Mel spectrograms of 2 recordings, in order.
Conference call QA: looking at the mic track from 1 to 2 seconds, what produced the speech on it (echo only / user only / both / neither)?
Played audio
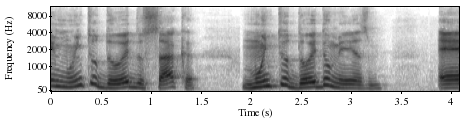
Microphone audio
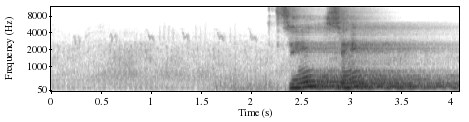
neither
